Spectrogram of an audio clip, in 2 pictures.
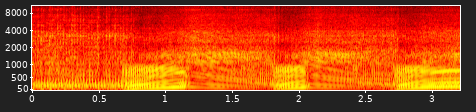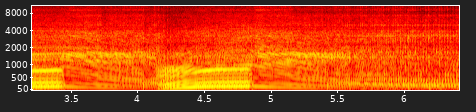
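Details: Stihl 026 chainsaw just after rebuild, first start and break-in, running thick fuel: four quick throttle blips climbing smoothly to high revs and back to idle without stumbling or bogging; runs well.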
